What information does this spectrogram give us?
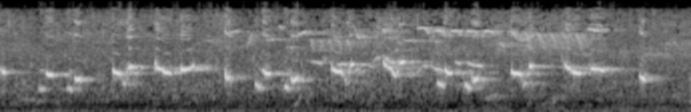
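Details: Straw-headed bulbul in a songbird-training recording, singing in the long rolling 'ropel panjang' style: loud, liquid whistled notes that rise and fall in quick bursts, with a fine high trill from another bird behind.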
